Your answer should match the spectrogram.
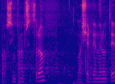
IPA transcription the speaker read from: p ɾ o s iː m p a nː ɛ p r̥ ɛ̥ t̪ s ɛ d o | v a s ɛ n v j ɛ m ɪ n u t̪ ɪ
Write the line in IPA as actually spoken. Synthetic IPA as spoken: p ɾ o s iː m p a n ɛ p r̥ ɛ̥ t̪ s ɛ d o | v a ʃ ɛ d v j ɛ m ɪ n u t̪ ɪ

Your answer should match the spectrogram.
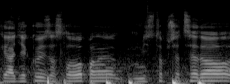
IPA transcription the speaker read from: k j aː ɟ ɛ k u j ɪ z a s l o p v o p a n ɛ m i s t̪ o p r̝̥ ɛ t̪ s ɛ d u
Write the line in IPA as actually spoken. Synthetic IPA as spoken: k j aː ɟ ɛ k u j ɪ z a s l o v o p a n ɛ m i s t̪ o p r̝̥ ɛ t̪ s ɛ d o

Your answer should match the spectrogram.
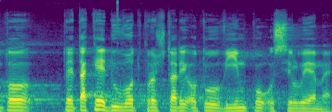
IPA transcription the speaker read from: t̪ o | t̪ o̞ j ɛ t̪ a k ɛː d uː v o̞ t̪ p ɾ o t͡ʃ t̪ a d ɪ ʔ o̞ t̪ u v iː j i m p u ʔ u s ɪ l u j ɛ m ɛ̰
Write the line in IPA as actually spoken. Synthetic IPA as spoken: t̪ o | t̪ o̞ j ɛ t̪ a k ɛː d uː v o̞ t̪ p ɾ o t͡ʃ t̪ a d ɪ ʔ o̞ t̪ u v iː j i m k u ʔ u s ɪ l u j ɛ m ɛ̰

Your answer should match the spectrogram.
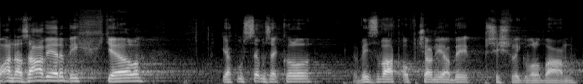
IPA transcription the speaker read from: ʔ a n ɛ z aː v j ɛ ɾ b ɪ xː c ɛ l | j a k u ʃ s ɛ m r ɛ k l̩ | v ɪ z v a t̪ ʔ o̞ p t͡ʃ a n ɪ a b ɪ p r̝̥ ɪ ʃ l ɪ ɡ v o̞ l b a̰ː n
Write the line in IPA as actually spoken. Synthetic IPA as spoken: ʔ a n a z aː v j ɛ ɾ b ɪ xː c ɛ l | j a k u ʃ s ɛ m r ɛ k l̩ | v ɪ z v a t̪ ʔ o̞ p t͡ʃ a n ɪ a b ɪ p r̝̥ ɪ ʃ l ɪ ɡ v o̞ l b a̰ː m

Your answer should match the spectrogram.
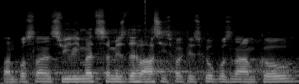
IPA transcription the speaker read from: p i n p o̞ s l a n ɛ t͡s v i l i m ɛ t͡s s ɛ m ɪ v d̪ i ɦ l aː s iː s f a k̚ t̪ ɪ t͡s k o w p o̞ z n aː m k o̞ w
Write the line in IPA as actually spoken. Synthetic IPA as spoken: p a n p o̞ s l a n ɛ t͡s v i l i m ɛ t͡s s ɛ m ɪ z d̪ ɛ ɦ l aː s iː s f a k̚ t̪ ɪ t͡s k o w p o̞ z n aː m k o̞ w

